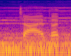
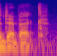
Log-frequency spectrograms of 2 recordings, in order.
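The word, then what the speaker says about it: dybbuk: the pronunciation of this this is called a diic box I pronounced that wrong it's diic essentially what it is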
